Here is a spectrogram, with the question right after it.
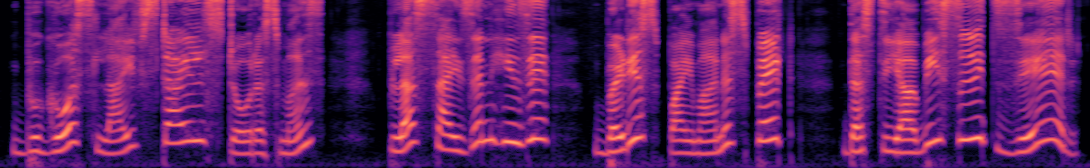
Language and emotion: Kashmiri, surprised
